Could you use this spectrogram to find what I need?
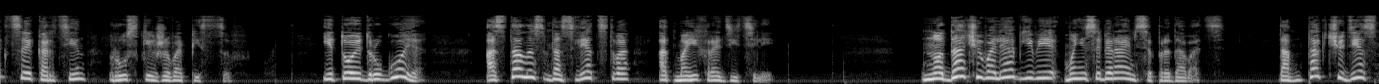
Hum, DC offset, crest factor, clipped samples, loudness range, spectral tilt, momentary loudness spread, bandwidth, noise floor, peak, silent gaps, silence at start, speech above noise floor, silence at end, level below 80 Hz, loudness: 50 Hz at -45 dBFS; under 0.1%; 18 dB; under 0.1%; 5 LU; -4 dB/octave; 14 LU; 10.5 kHz; -57 dBFS; 0 dBFS; none; 0 s; 40 dB; 0.05 s; -66 dBFS; -17 LUFS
